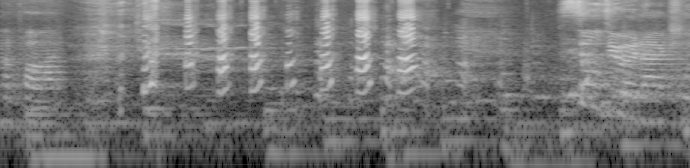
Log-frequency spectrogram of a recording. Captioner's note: laughing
